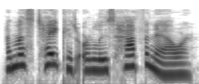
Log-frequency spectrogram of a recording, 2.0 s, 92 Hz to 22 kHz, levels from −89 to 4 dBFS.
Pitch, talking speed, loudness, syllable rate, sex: 245 Hz, 270 wpm, -17 LUFS, 4.8 syllables/s, female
